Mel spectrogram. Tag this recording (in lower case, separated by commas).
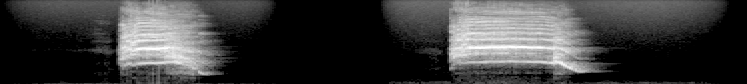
human voice, screaming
